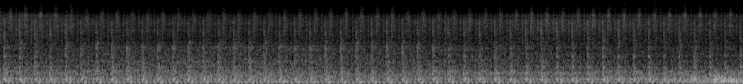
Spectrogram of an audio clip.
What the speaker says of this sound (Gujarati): આમાં આયલું આવે છે ટ્રેક્ટર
